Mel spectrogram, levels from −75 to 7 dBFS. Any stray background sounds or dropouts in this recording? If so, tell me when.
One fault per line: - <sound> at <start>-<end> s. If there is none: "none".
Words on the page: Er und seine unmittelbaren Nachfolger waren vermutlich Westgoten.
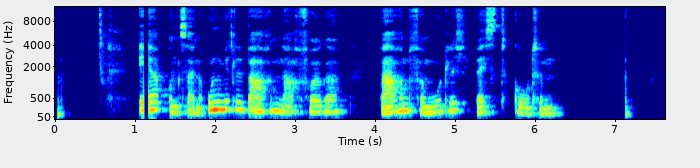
- dropout at 1.1-1.2 s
